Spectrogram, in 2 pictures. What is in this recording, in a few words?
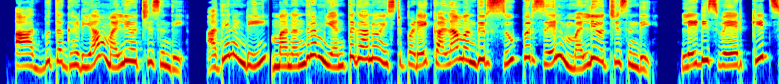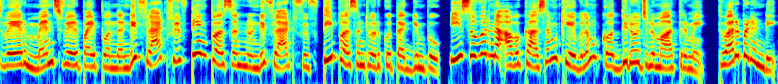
Telugu, Narration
